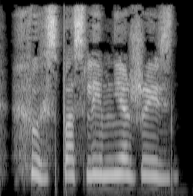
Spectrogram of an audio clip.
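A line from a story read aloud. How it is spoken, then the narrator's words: Choked through sobs. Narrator (Russian): выдавила Киврин сквозь душившие ее рыдания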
